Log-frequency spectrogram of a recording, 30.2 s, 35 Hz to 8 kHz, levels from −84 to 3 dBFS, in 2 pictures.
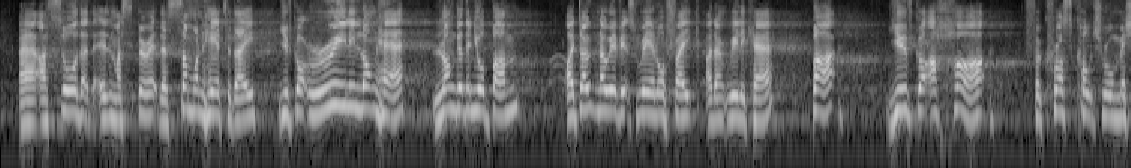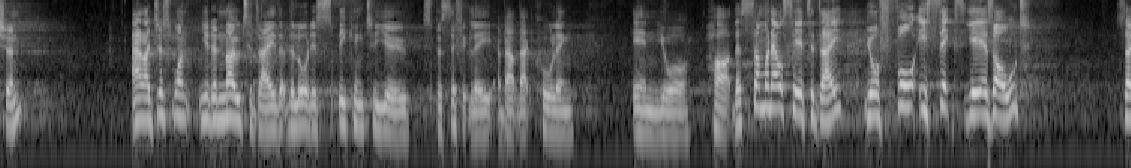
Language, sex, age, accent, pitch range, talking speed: English, male, 40-59, British, 155-210 Hz, 145 wpm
